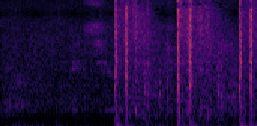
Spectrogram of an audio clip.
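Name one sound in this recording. A gun fires several sharp shots.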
